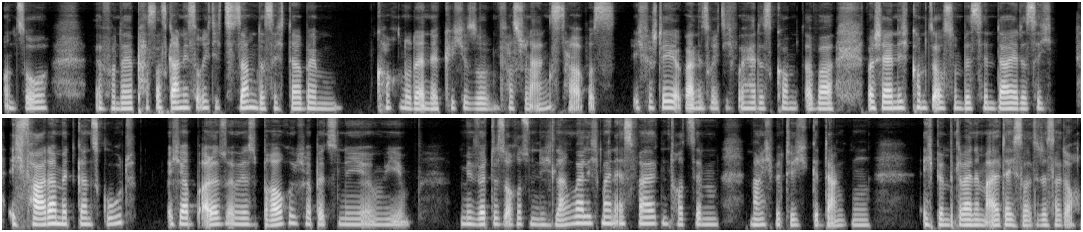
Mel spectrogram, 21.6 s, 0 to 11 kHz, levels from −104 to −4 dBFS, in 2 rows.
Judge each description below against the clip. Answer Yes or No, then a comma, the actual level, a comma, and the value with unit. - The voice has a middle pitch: Yes, medium, 170 Hz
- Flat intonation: Yes, narrow, 2.2 semitones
